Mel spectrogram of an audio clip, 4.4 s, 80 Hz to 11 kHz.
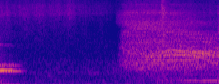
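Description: Quiet inside a Rinkai Line 70-000 series train for about two seconds. Then, about two and a half seconds in, a sudden hiss with faint steady tones starts as the train begins to move off.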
